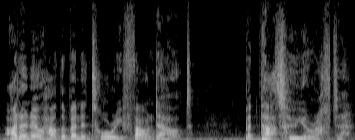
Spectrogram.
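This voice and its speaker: An actor playing a wry, scheming criminal informant in a video game, bargaining in an informal, sly way. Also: male voice, fairly high pitch, very animated, a little fast, a bit bright, husky, soft background music, exaggerated voice. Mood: sly, conspiratorial.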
